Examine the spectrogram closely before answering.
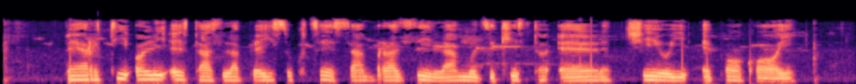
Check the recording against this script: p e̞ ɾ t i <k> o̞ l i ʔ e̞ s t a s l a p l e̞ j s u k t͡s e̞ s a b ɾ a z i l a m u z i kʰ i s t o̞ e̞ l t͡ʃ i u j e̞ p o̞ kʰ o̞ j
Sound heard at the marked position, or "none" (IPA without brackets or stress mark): ʔ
